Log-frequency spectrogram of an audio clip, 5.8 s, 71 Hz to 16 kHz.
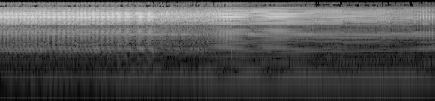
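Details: Dan Kubin Sidewinder V3R tattoo machine with rubber bands on, about 5–7 V, before the fix: a high buzzing whir that wavers, dipping and surging in pitch. Speed inconsistency.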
